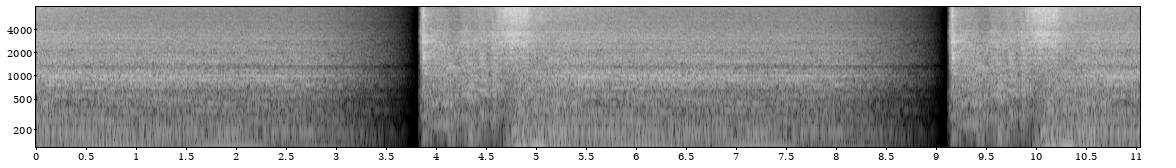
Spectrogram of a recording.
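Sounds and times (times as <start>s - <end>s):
car engine idling: 0.0s - 3.6s, 4.6s - 8.8s.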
